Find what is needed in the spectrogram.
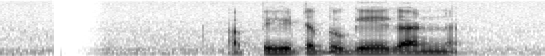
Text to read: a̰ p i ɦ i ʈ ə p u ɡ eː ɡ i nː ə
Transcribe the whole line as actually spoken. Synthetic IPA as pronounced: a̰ p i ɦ i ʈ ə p u ɡ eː ɡ a nː ə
